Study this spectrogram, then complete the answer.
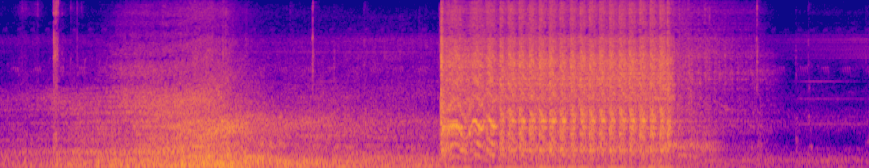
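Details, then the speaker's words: Cold start outside after cleaning rust-clogged injectors: cranks, brief stumble in first beats (normal while fuel rail pressure builds), then settles to even steady idle, no misfire. "and so that was a complete cold start and you notice like that little skip at the beginning that's normal it seems to be smooth now"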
